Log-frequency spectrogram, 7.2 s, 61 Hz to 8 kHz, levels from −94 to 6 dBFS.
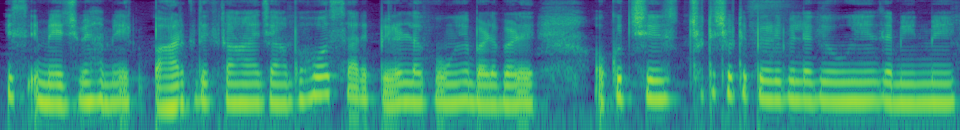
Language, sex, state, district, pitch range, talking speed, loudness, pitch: Hindi, female, Madhya Pradesh, Bhopal, 175-195 Hz, 235 wpm, -15 LUFS, 180 Hz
